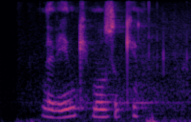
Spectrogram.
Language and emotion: Russian, neutral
